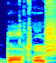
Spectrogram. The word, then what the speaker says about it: Bartosz: So my name is Bart, or Bartosz, if you can pronounce Polish, which might be, difficult for you.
